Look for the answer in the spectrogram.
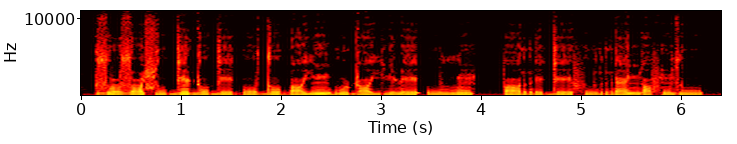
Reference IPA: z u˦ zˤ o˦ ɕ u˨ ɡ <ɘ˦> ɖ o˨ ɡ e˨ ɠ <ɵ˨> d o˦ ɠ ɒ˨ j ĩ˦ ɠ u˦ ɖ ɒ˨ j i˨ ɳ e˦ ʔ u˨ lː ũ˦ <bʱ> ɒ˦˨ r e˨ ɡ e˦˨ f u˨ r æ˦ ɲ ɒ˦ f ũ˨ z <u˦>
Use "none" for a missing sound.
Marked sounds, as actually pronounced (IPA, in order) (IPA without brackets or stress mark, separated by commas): e˦, o˨, pː, u˦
